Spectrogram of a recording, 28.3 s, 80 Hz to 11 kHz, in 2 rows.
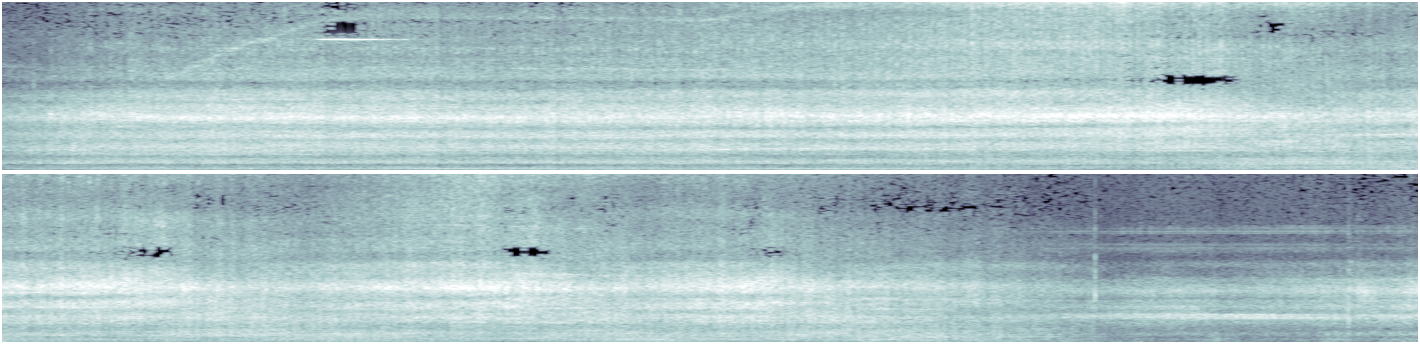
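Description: A long multi-coach passenger train running past along the platform, a steady rush of mechanical and rolling noise. About 24 s in, the sound shifts to a heavier low rumble as another train approaches.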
